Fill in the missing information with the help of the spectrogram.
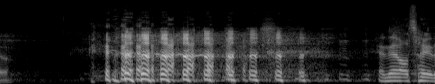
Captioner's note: laugh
